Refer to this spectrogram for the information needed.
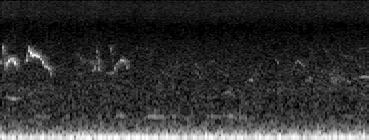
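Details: African familiar chat, a mother caring for her chicks, with thin high downslurred chirps and short whistled notes scattered over a steady low rumble.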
